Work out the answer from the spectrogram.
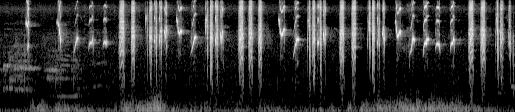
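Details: Long-tailed shrike singing a lure song meant to provoke other shrikes to answer. The song is a dense, varied run of sharp chirps, buzzy notes and short whistled slurs, delivered in rapid bursts. A faint low rumble sits underneath.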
